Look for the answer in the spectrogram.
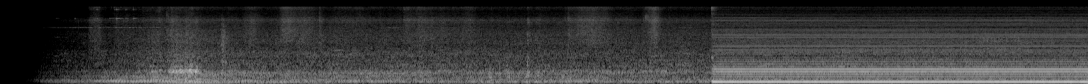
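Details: Kevler KR-310A powered speaker: a soft hiss gives way to a loud, steady low mains-hum buzz.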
